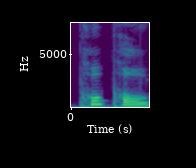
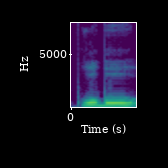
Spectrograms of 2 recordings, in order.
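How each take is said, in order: First: The first consonant is puffed and aspirated. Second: The first consonant is plain and lax. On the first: "or popo" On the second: "not 보보"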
